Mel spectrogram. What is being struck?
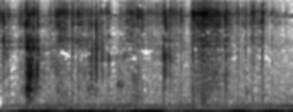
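Dried soap flakes.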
